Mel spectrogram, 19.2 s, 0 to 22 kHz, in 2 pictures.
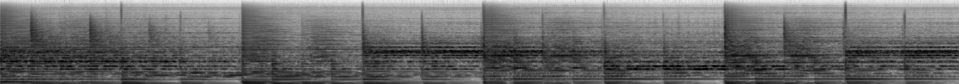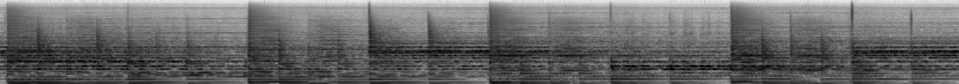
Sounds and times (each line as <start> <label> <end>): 0.0 analogue synths 19.1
